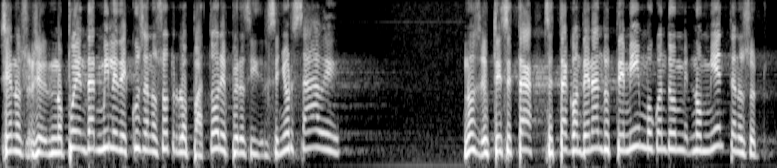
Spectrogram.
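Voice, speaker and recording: A man's voice: extremely high pitch, normal speed, fairly bright tone, in a large hall. A man from Chile, a pastor with a Chilean accent, preaching a sermon earnestly and pressing the congregation with rhetorical questions. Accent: Chilean Spanish. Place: church sanctuary.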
